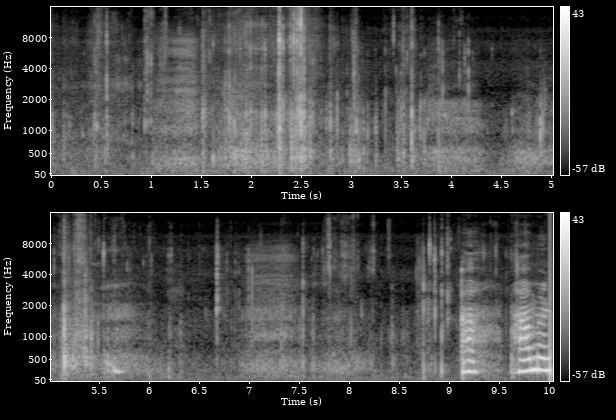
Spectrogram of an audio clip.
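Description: Crispy food crunches as it is torn apart.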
